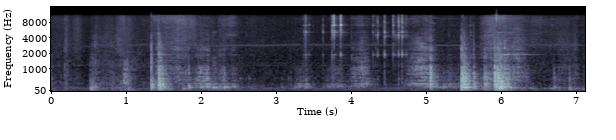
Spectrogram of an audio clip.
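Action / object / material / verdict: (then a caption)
tap / cut crystal highball glass / crystal glass / none. Long matte black nails tap and scratch the sides of a tall, empty cut-crystal highball glass standing upright on a white table. Irregular light taps give short, bright clinks that fade almost at once, mixed with soft scratching rubs along the glass.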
